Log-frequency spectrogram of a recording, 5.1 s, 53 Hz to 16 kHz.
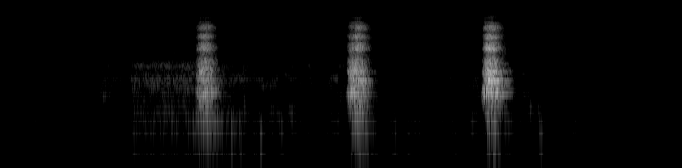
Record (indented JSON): {
  "exhalation_length": "5.1 s",
  "exhalation_amplitude": 23307,
  "exhalation_signal_mean_std_ratio": 0.21,
  "survey_phase": "beta (2021-08-13 to 2022-03-07)",
  "age": "45-64",
  "gender": "Female",
  "wearing_mask": "No",
  "symptom_none": true,
  "smoker_status": "Never smoked",
  "respiratory_condition_asthma": false,
  "respiratory_condition_other": false,
  "recruitment_source": "REACT",
  "submission_delay": "3 days",
  "covid_test_result": "Negative",
  "covid_test_method": "RT-qPCR",
  "influenza_a_test_result": "Negative",
  "influenza_b_test_result": "Negative"
}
